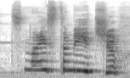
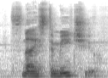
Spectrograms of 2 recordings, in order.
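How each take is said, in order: First: It is said in a put-on character voice. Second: It is said in the speaker's natural voice.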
